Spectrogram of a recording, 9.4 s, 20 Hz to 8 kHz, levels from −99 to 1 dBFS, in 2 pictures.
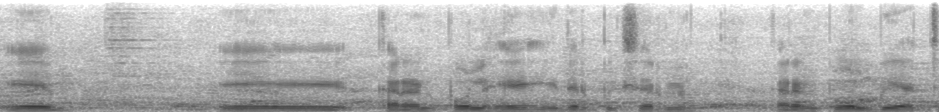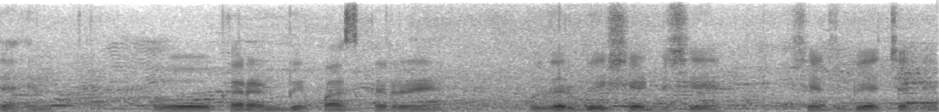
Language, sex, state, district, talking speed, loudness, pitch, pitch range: Hindi, male, Maharashtra, Solapur, 140 wpm, -31 LUFS, 110 Hz, 110-115 Hz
